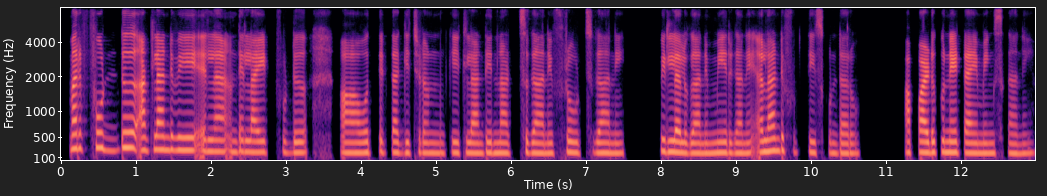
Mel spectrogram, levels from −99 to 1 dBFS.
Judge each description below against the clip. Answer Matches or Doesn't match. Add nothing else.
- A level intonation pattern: Matches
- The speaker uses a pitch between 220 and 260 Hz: Doesn't match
